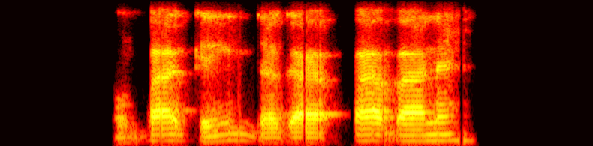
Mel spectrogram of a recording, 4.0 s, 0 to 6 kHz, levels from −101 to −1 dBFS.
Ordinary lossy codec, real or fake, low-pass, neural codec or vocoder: Opus, 16 kbps; fake; 5.4 kHz; codec, 44.1 kHz, 7.8 kbps, DAC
